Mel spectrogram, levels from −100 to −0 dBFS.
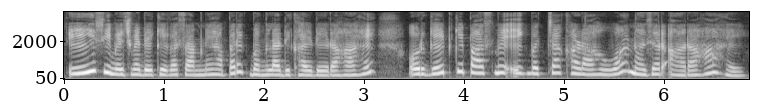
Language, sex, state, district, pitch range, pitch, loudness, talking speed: Hindi, female, Rajasthan, Jaipur, 210-290 Hz, 230 Hz, -16 LUFS, 225 wpm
